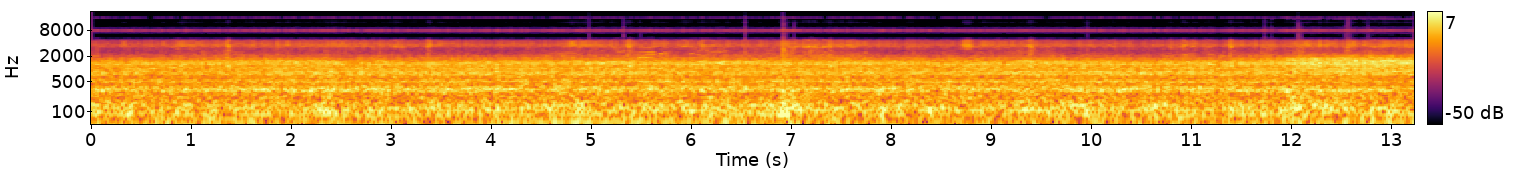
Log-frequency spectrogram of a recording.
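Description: Steady road noise inside a car's cabin at highway speed: tyre noise on the pavement with the engine running underneath.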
